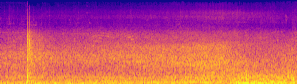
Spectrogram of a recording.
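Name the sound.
street traffic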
